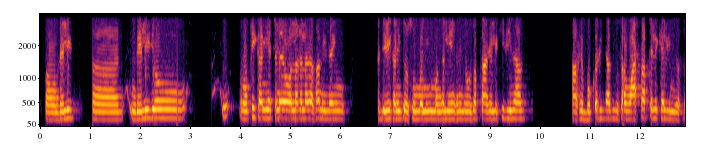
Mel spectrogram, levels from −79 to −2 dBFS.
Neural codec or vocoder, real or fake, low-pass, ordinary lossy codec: none; real; 3.6 kHz; none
